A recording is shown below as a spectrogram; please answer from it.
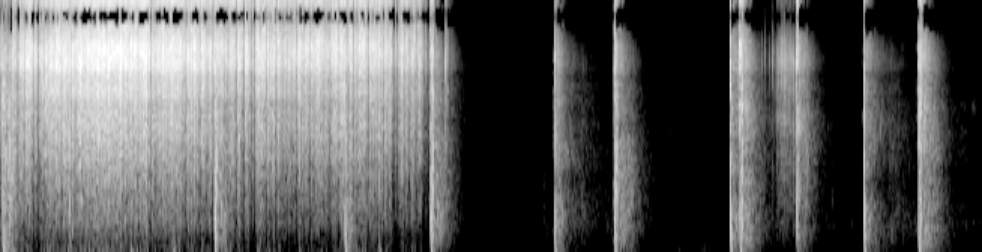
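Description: Weco Blow Out firework battery: its opening fountain hisses loudly with scattered crackles for about six seconds, then dies away. After a brief silence about five sharp bangs follow, roughly a second apart, each trailing off as its aerial burst opens.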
